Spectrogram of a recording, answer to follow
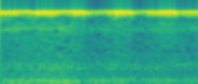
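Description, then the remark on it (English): Crickets chirp in a steady, unbroken high-pitched trill that continues throughout, with a faint low rumble underneath and no voices. “It sounds like crickets now.”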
